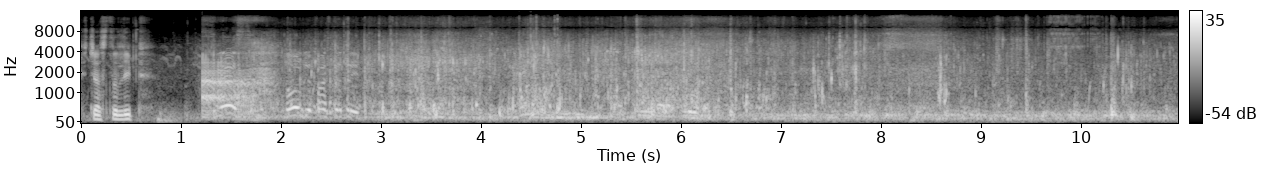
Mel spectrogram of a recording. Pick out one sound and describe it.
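Men talk excitedly close by.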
